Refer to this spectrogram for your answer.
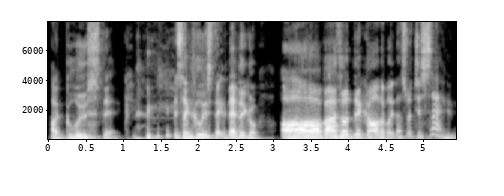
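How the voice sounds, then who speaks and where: With a Scottish accent, a high-pitched man speaks at a moderate pace with lively intonation. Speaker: podcast co-host. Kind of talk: casual chat.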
